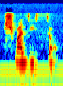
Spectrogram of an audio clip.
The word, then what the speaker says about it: choisissons: But then when you say choisissons, you have a Z sound at the beginning, but then an S sound at the end. So it goes choisissons.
